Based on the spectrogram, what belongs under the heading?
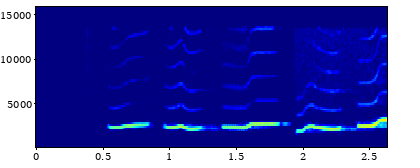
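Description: A rufous-bellied thrush sings five clear, fluted whistled phrases in quick succession, each about half a second long, some gently rising and the last climbing higher.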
